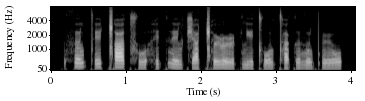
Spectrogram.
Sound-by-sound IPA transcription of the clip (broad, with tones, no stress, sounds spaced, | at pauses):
θ ə˧˥ l tʼ e˧ ǁ a˧˥ t͡sʰ ʊ˩˧˩ h e˧˥ k ð e˧ l t͡ʃ a˩˧˩ ǁʰ ø˧˥ ɭ ʊ˩˧˩ ɭ ə˧ k lʲ e˧˥ tʰ o˩˧˩ l tʰ a˧ k ə˧˥ ð ʊ˧˥ l pʼ ø˧˥ o̯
